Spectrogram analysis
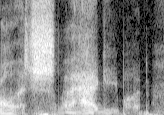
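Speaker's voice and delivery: hushed whisper, slow and soft; mock whisper of praise; whispered slang. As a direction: breathe it like tasting something great. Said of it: "dish or something like".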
